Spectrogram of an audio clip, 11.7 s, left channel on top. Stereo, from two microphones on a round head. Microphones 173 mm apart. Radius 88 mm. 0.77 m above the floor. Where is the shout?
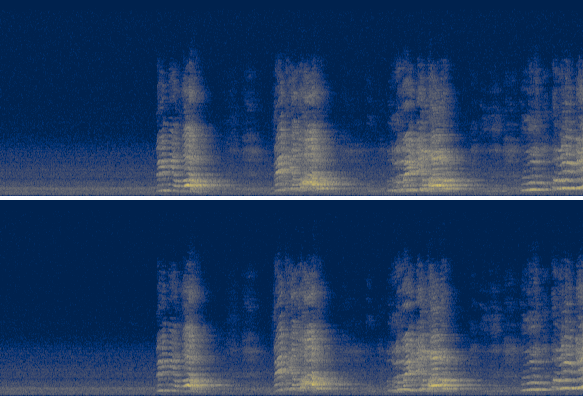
15° right (ahead or behind), 1.7 m; by 11.7 s 65° right (ahead or behind), 4 m.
